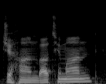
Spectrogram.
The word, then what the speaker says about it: Jihan Batuman: Um my handle is my name, Jan Batuman.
